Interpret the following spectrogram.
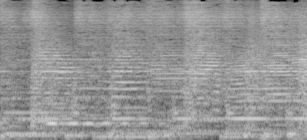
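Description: Live band playing an instrumental passage: guitar, keyboard, drum kit and trumpet, with held notes over a steady accompaniment.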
